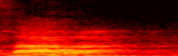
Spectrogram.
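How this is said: The name is said the Sundanese way, ending 'ah'. This is how Sundanese people say it. "orang Sunda bilang Sarah"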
